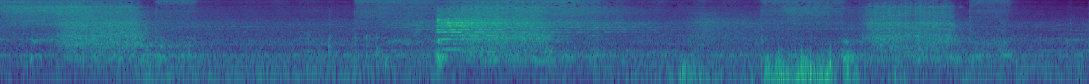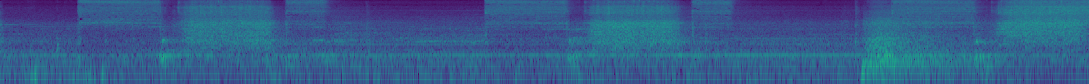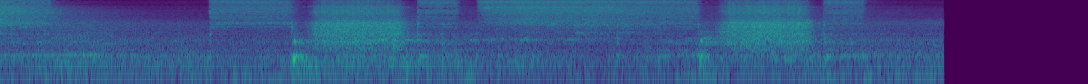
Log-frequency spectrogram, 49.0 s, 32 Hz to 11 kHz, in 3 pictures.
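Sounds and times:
pneumatic air hissing bursts: 0.0 - 15.3, 17.5 - 21.4, 23.6 - 27.4, 29.2 - 33.9, 35.8 - 45.8.

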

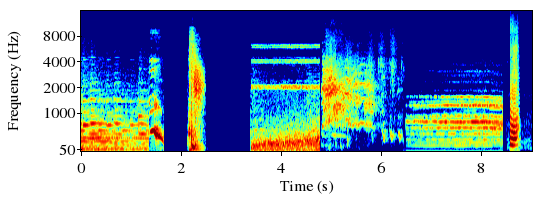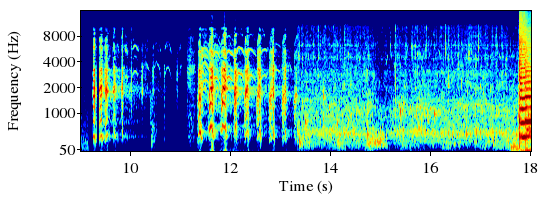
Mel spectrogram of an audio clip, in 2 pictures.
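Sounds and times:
person laughing: 9.3 - 13.5.

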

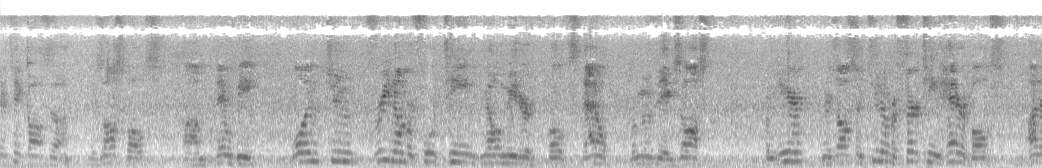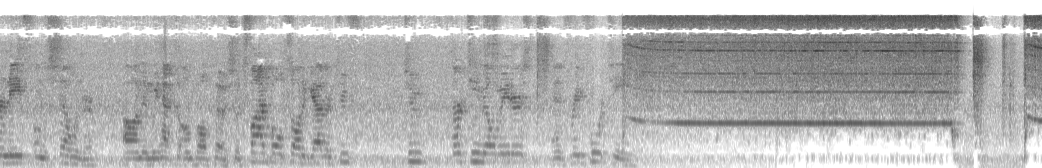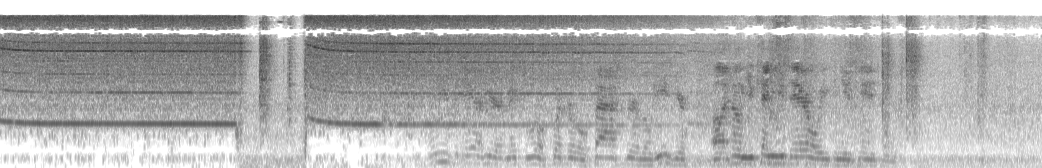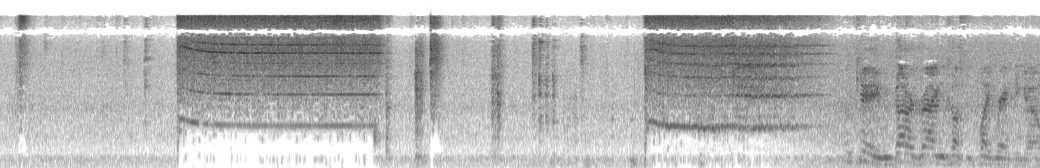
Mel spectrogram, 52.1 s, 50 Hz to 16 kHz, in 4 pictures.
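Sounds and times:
pneumatic wrench whine: 20.8 - 35.1, 41.3 - 44.6, 47.1 - 49.5.

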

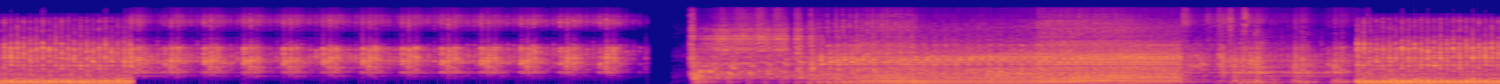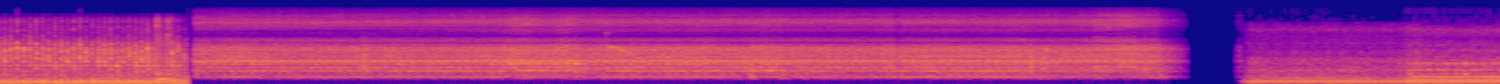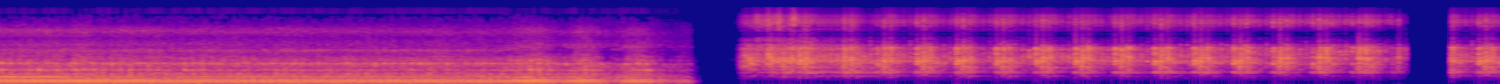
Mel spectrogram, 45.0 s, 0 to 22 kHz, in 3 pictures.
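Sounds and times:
deep engine running: 0.0 - 1.4, 13.5 - 25.6, 27.4 - 37.0
thin rhythmic engine chugging: 0.0 - 6.5, 38.1 - 45.0.

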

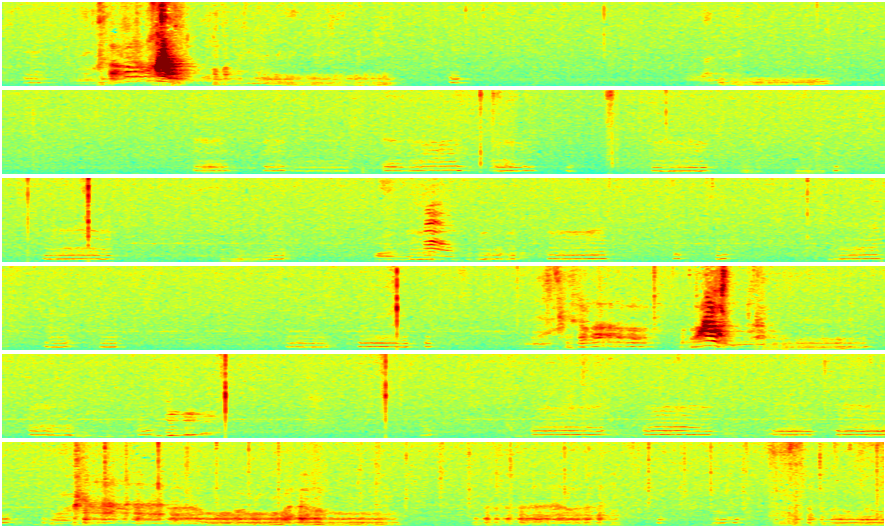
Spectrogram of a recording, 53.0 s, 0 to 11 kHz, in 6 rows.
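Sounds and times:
cat yowling: 0.2 - 2.7, 21.4 - 23.8, 31.8 - 34.3, 40.6 - 48.2.

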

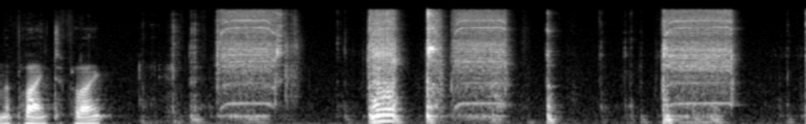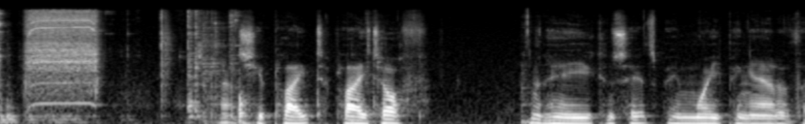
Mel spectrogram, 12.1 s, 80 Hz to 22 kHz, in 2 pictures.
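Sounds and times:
cordless drill motor whine: 1.6 - 2.2, 3.4 - 3.8, 5.0 - 5.5, 6.2 - 6.8.

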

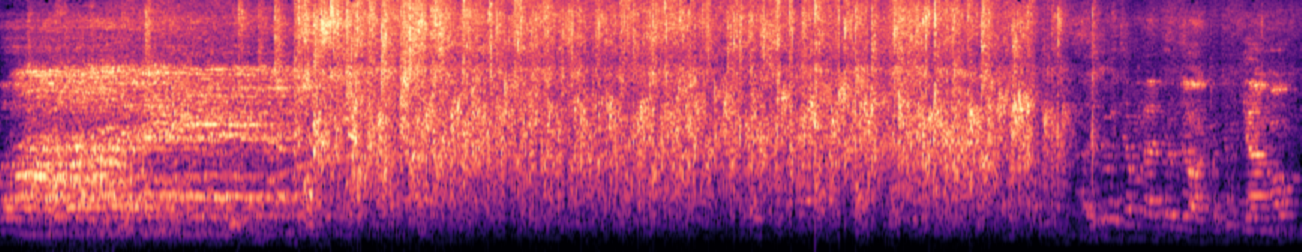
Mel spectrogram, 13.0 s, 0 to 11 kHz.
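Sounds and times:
audience applauding: 2.3 - 11.2.

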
